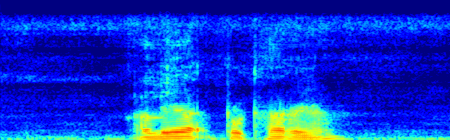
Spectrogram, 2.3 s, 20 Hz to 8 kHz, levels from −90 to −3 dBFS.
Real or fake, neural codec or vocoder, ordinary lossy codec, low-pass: fake; codec, 32 kHz, 1.9 kbps, SNAC; none; 7.2 kHz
